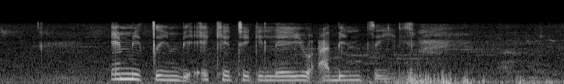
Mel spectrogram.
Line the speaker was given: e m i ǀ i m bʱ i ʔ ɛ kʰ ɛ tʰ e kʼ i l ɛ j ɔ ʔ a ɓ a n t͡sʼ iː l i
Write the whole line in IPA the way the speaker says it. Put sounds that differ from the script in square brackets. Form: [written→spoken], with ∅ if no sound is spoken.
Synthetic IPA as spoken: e m i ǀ i m bʱ i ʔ ɛ kʰ ɛ tʰ e kʼ i l ɛ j ɔ ʔ a ɓ [a→e] n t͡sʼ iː l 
